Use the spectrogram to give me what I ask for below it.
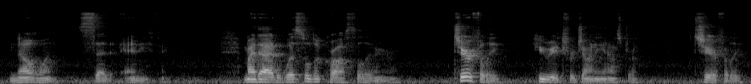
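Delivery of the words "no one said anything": ordinary delivery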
